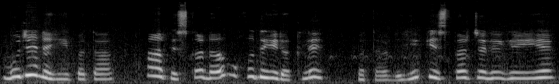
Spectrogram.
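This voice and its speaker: A woman voicing an excitable, fussy mother hen in a cartoon storybook tale. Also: high-pitched, takes it slowly, voice pushed up. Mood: sulky, dismissive.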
